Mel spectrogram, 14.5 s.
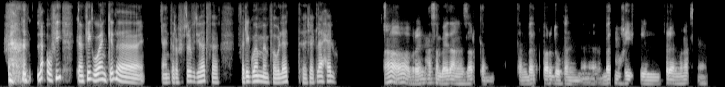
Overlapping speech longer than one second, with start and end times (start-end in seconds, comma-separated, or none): none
